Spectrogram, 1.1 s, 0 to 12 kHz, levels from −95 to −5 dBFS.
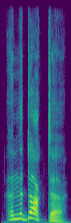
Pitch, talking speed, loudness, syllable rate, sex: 195 Hz, 170 wpm, -17 LUFS, 4.7 syllables/s, male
